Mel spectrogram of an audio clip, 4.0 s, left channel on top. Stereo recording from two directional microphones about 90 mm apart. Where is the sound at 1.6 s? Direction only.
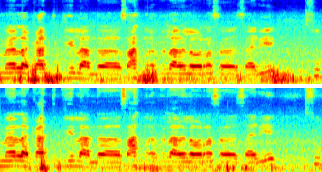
5° right (ahead or behind).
